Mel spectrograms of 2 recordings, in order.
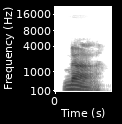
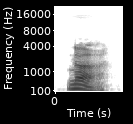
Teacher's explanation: using a soft falling sound, as if the sound is fading away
